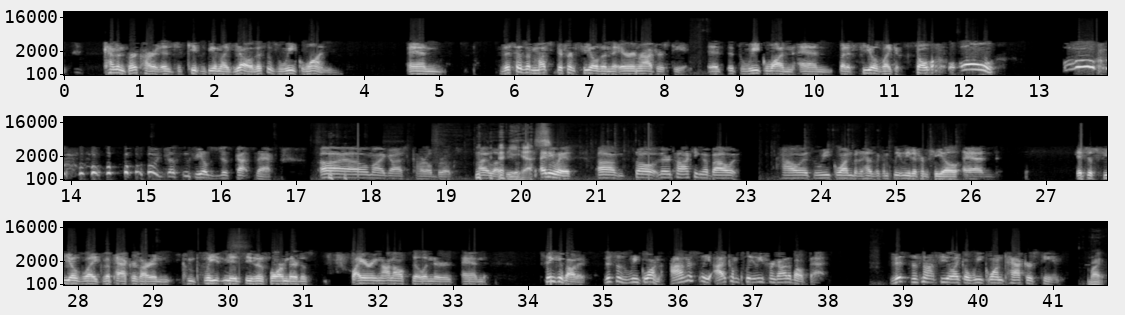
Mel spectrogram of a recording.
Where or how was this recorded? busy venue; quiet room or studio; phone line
phone line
